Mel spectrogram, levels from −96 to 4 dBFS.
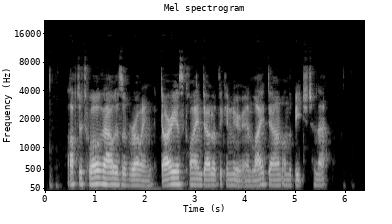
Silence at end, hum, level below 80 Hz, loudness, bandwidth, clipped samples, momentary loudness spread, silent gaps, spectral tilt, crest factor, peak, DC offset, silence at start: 0.75 s; none; -66 dBFS; -25 LUFS; 9.4 kHz; under 0.1%; 11 LU; none; -4.5 dB/octave; 18 dB; -8 dBFS; under 0.1%; 0.1 s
